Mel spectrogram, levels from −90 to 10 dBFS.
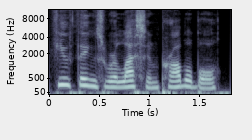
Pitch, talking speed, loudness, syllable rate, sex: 195 Hz, 165 wpm, -15 LUFS, 5.1 syllables/s, female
